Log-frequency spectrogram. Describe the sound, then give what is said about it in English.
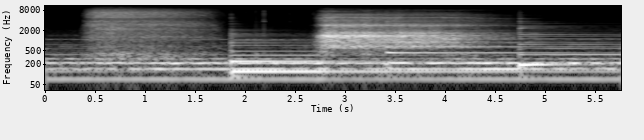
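A deep breath is drawn in and then blown out through the mouth in a guided breathing exercise. Both phases are long, airy and fairly loud, over a soft sustained tonal background. “Okay, deep breath in and out.”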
